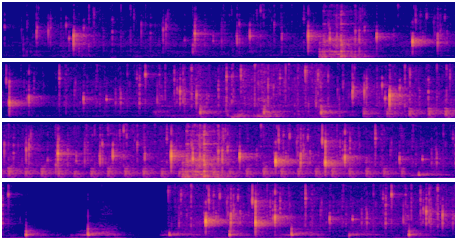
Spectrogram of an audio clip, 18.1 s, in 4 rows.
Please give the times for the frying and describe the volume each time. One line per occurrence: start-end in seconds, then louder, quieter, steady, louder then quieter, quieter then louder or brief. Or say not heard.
0.0-13.7 louder
15.2-18.0 brief.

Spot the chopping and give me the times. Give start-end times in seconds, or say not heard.
6.0-17.9.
